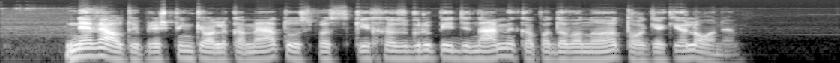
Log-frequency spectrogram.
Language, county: Lithuanian, Kaunas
